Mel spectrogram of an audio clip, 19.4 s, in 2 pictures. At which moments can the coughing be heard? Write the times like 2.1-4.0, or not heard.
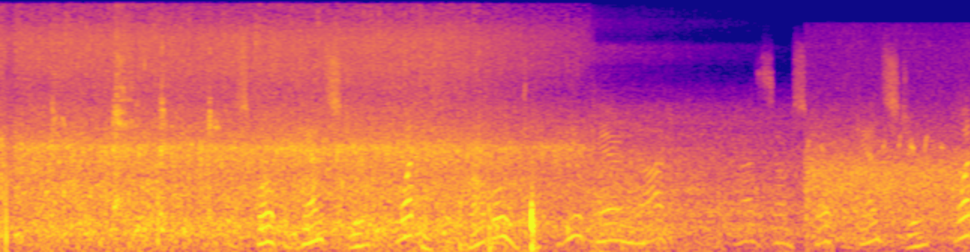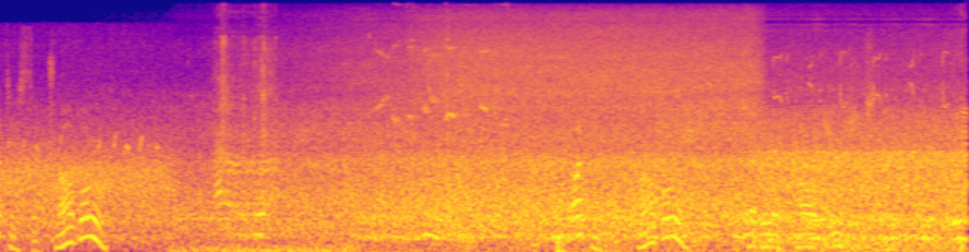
0.5-2.4.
